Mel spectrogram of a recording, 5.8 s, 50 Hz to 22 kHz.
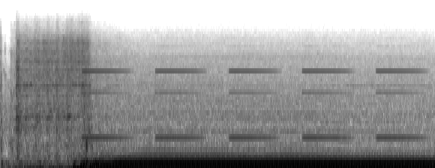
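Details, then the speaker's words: Saab 9-3 with a misfire, after fuel regulator replacement and before any coil pack work: engine catches after a brief crank into a steady, even idle with no stumble; sounds much better, and the owner thinks the regulator was the cause. "Now guys, we haven't even gotten to the coil pack yet, but that sounds a lot fucking better."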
